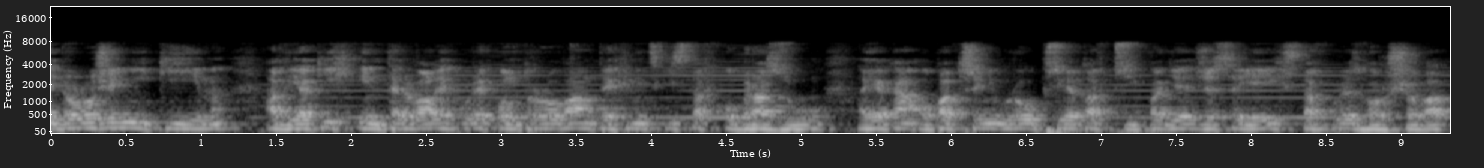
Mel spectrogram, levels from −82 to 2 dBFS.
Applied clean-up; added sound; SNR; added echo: none; Bowed string instrument; 17 dB; reverberation time 0.4 s.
